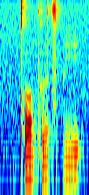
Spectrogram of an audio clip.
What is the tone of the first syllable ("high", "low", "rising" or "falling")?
high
